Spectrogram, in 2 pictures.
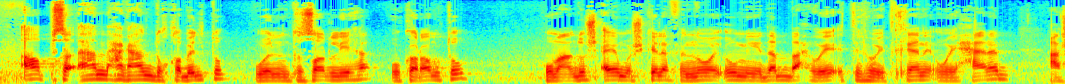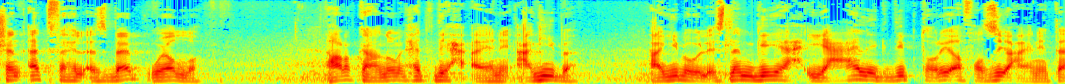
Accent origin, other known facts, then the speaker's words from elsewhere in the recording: Egypt; مش زي ما احنا دلوقتي البلد ومصر وانا مصري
